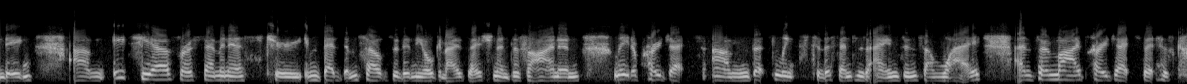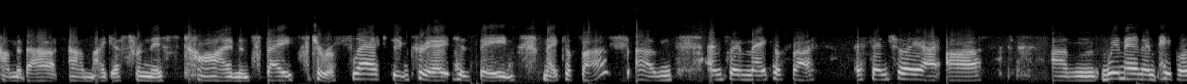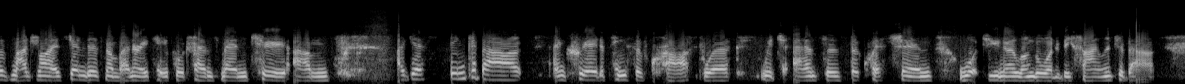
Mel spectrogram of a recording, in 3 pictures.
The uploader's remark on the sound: is joined on the line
